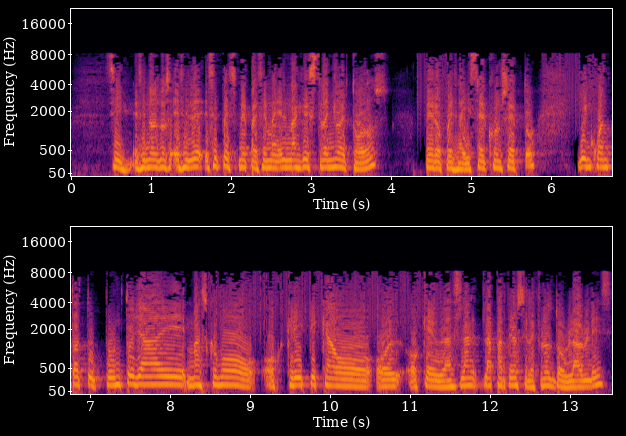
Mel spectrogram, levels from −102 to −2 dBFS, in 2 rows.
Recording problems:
distortion; heavy; 7 dB below the speech
garbled, watery; slightly; nothing above 8 kHz
crackling; faint; at 4.5 s, at 6 s and from 8.5 to 11 s; 20 dB below the speech

